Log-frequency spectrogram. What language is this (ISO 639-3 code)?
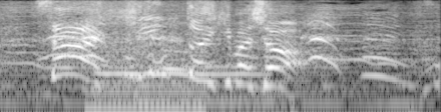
jpn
